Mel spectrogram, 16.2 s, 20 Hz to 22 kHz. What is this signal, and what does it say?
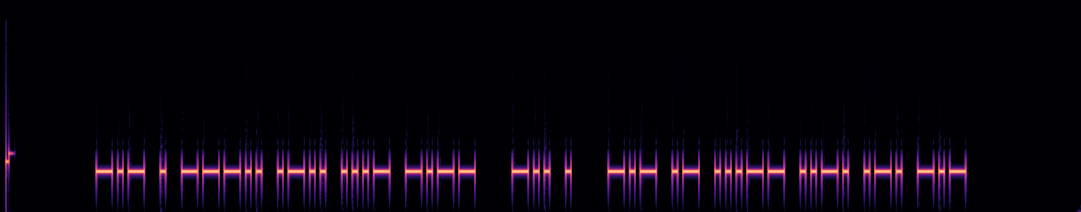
Morse code, heard as a keyed tone, about 16 wpm, 700 Hz. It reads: KE8LVY DE KA3FRK
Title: USA Callsign DE Callsign - 6 Characters - 15wpm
